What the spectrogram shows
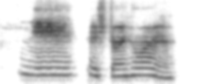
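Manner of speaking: cartoon sitcom father voice. Asked for a Family Guy voice, the speaker does a Peter Griffin impression. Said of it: "very few people can do Peter".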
